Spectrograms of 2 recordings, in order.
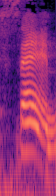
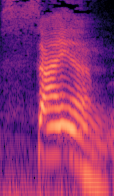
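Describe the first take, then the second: First: The vowel is short and clipped. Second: The vowel is long and drawn out. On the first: This is the Australian way. "they don't say Sam" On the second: This is the American way. "they say Sam. They draw it out"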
